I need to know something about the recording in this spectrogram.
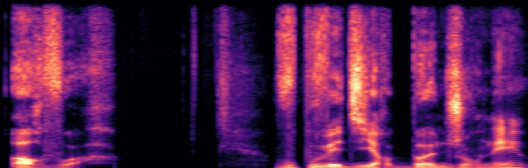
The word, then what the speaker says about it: au revoir: Généralement, on prononce au revoir.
